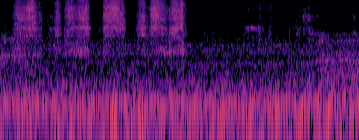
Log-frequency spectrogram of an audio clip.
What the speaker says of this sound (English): You could even use a light grit sandpaper on the rims if you wanted to.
